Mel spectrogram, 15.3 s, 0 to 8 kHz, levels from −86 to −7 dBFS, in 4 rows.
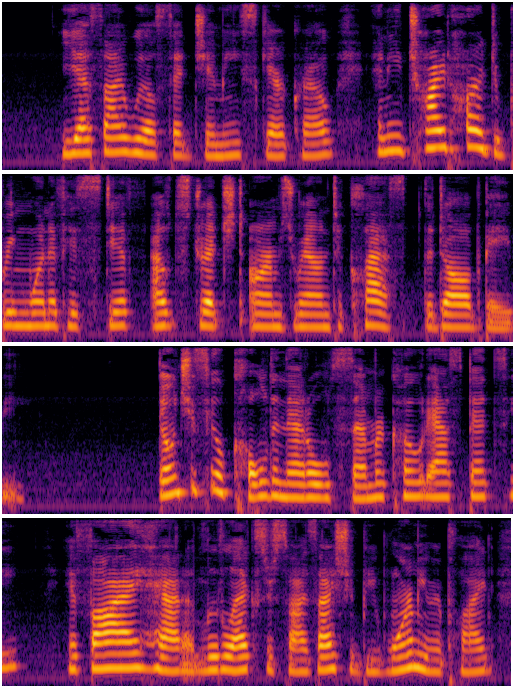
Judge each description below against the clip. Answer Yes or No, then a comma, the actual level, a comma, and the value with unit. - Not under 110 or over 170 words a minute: No, average, 185 wpm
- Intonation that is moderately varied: Yes, average, 3.0 semitones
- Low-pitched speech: No, high, 195 Hz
